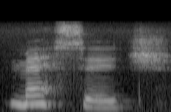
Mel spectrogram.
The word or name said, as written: message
